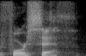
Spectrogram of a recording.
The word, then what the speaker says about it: Forsyth: Is it Forsyth or Forsyth? – I pronounce it Forsyth, as indeed do most people. But then I called the plant Forsythia, not Forsythia. So anyway, most people will seem to say Forsyth.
